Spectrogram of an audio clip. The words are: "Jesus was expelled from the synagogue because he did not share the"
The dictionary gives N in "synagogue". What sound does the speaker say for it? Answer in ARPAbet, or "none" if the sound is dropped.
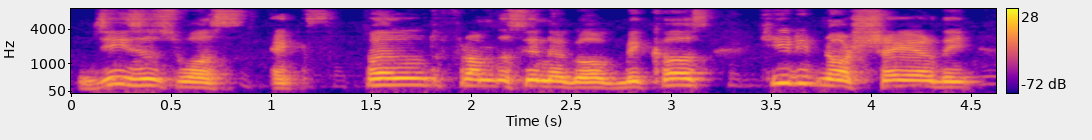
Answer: N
